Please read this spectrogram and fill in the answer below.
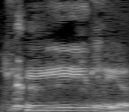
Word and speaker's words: Calei: But it's Calei, okay. Mm-hmm. And how do you pronounce your last name?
